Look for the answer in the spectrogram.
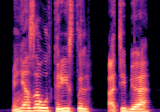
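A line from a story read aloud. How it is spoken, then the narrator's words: Hoarse woman's wheeze. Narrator (Russian): прихрипела карикатура на женщину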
